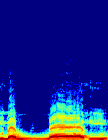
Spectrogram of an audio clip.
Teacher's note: اور اللہ کا لام یہ ہیوی ہے کیونکہ اس سے پہلے والے حرف پر زبر ہے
